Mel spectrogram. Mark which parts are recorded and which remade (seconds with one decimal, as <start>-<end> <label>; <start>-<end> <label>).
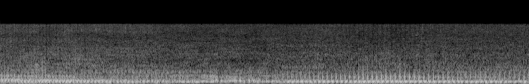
0.0-1.7 recorded; 1.7-2.8 remade; 2.8-5.3 recorded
